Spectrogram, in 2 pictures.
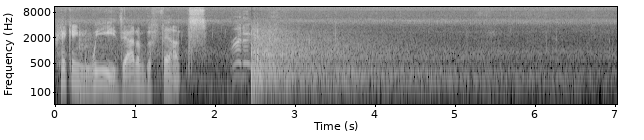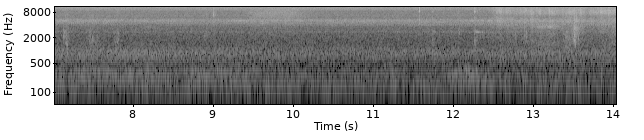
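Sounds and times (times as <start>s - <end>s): firework pops and crackles: 0.0s - 1.0s, 1.9s - 7.8s
faint high-pitched hiss: 0.0s - 14.0s.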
